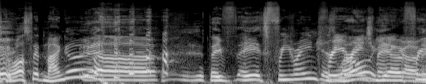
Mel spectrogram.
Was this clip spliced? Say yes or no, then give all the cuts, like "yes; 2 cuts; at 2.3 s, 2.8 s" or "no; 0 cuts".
no; 0 cuts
